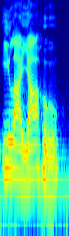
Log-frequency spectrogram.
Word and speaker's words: Eliyahu: Elijah is Eliyahu, which means my Elohim is Yahweh.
